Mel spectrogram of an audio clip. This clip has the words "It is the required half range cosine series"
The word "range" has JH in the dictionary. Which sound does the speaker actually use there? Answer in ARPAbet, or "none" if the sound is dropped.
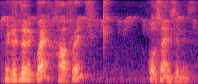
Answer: CH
